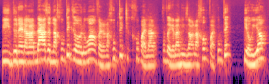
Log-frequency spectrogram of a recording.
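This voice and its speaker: Young guy tutoring, bright tone, quick check-ins, bit blunt and teasing with the kid. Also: sits high, slight background noise. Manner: brisk, keeps checking understanding with quick questions; blunt, teasing address to a student. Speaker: English tutor. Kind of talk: live tutoring lesson.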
